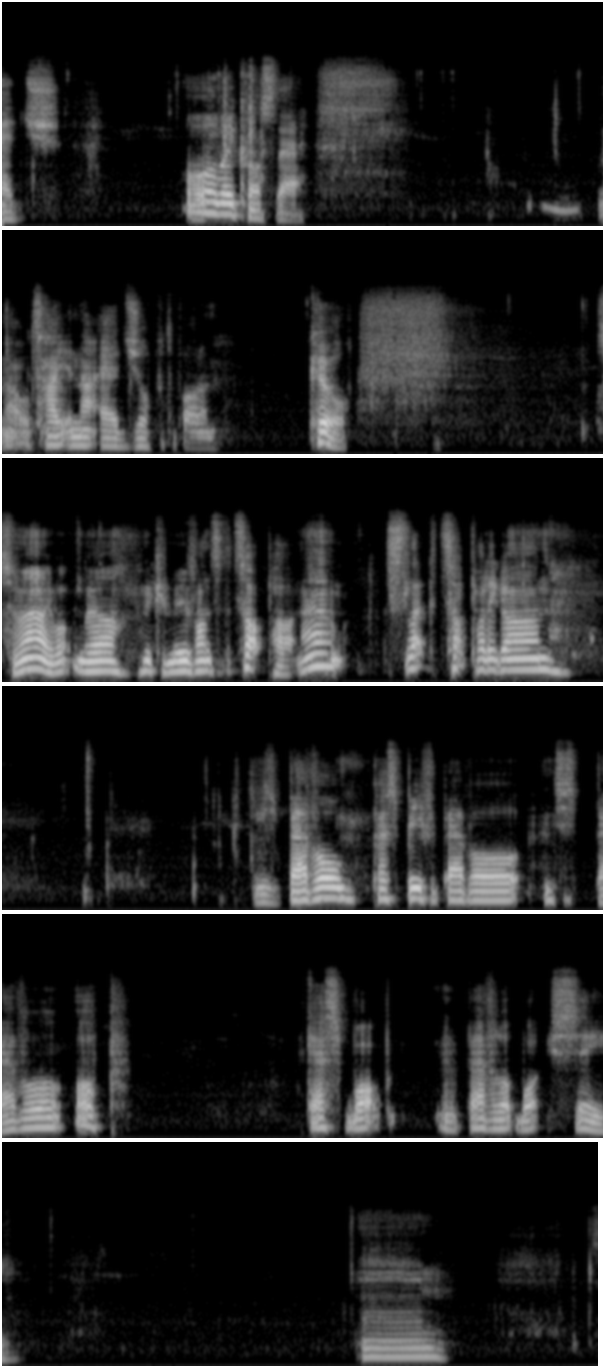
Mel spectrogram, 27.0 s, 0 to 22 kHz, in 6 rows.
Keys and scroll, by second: 2.4 Tab, 5.2 a, 6.2 Tab, 12.9 a, 15.1 b.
